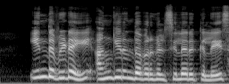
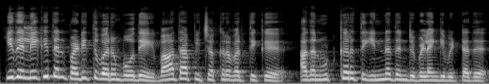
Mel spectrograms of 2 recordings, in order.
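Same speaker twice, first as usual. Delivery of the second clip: usual speaking voice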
